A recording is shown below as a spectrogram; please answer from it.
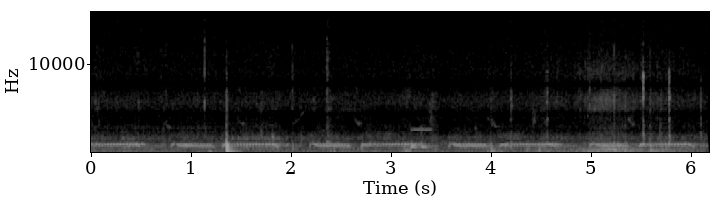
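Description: A wild animal's call repeated steadily, about three calls every two seconds, each a short level note with a lower, slightly falling note beneath it. A single sharp knock comes about a second and a half in.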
